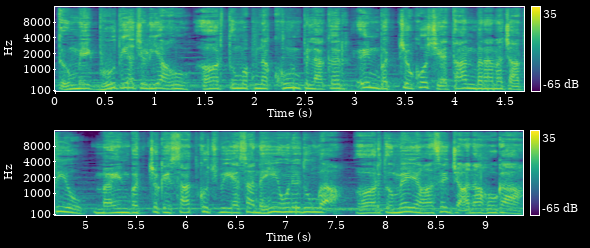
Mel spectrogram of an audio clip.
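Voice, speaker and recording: A man's voice: a little high, moderate pace, hardly any pauses, a little mellow, soft background music, close to an everyday voice. A man voicing a stern, powerful mystic figure in a cartoon horror story, speaking in a solemn, commanding way. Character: stern, powerful male devil or forest mystic. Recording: long hall-like reverb.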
